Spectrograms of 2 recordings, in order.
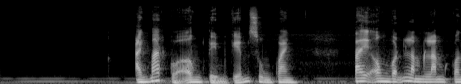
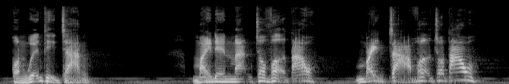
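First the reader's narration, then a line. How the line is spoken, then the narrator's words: Roaring. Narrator (Vietnamese): Ông lại gầm lên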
